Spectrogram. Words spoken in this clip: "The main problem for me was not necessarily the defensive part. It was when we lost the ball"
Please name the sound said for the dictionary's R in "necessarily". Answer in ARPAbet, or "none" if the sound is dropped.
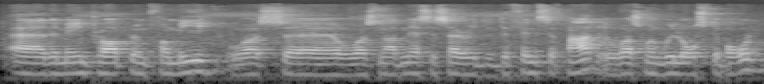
R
